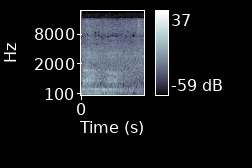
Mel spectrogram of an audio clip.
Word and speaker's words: ब्रह्म: इसमें थोड़ा पहले श्लोक में ब्रह्मा लिखा है ना, ये ब्रह्म, इसको सुधार भी लेना और उच्चारण में भी ब्रह्म, ब्रह्मा नहीं ब्रह्म बोलते एक साथ।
